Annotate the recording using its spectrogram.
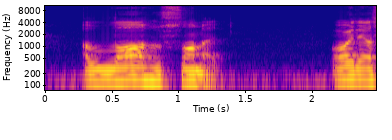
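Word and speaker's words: الصمد: So say it slowly and make sure that you're pronouncing the Sad clearly and holding and stretching and emphasizing that shidda. So that shidda should be respected, should be properly pronounced.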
